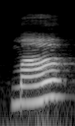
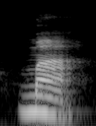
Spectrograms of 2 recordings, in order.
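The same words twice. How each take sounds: First: The pitch goes straight up to a high level. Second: The pitch drops straight down to a low level. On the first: "Kalau tinggi, ... dia langsung naik ke atas nadanya" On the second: "nada rendah, ... Jadi dia langsung jatuh ke bawah"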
